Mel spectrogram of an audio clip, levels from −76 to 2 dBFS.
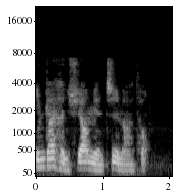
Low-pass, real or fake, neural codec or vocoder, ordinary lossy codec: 7.2 kHz; real; none; Opus, 64 kbps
